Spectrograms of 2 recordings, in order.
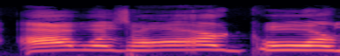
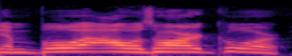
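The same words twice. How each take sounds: First: Louder, higher, slowly stretched "hardcore"; emphatic repeat. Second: Said in the usual way. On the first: Shown as a demonstration. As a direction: punch out "hardcore" slow and big.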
